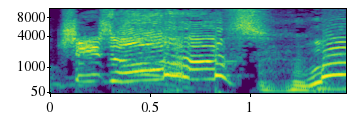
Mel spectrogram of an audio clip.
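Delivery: high, loud laughing whoop; excited whoop. Real, not acted. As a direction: cheer out loud with delight. Laughing cheer at the movie.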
